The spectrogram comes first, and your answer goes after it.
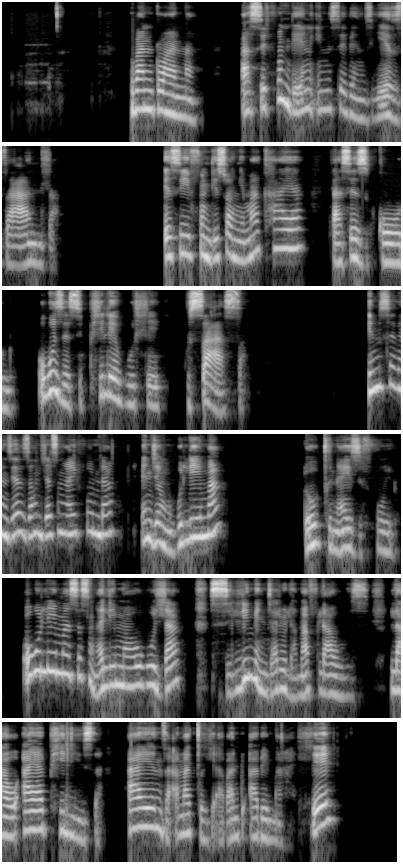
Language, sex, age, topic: North Ndebele, female, 25-35, education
